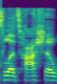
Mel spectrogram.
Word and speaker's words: Latashá: And then I'm on Spotify and iTunes and all the things as Latashá with an accent on the last A.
